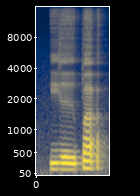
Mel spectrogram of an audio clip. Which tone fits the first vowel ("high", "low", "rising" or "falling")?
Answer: low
